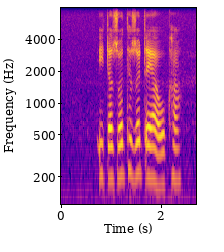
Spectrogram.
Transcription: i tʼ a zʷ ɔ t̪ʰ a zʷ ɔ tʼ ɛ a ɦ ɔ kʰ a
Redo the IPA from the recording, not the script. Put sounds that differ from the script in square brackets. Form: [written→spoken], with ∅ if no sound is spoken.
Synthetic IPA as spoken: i tʼ a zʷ ɔ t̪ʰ [a→ɛ] zʷ ɔ tʼ ɛ a ɦ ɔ kʰ a

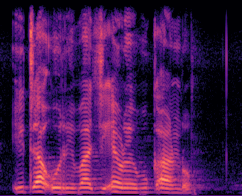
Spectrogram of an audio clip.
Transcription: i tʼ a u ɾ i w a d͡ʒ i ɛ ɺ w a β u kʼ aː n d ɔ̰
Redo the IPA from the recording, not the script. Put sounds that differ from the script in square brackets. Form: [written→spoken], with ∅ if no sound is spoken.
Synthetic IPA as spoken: i tʼ a u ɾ i [w→β] a d͡ʒ i ɛ ɺ w [a→ɛ] β u kʼ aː n d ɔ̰

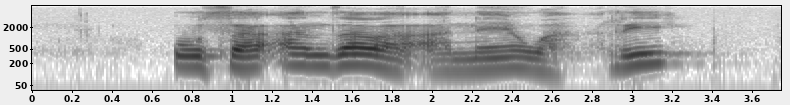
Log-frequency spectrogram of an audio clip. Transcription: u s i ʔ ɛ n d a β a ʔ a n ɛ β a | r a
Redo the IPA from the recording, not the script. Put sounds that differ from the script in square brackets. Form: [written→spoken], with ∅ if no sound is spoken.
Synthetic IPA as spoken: u s [i→a] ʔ [ɛ→a] n [d→d͡z] a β a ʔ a n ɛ [β→w] a | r [a→i]

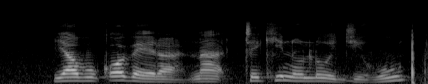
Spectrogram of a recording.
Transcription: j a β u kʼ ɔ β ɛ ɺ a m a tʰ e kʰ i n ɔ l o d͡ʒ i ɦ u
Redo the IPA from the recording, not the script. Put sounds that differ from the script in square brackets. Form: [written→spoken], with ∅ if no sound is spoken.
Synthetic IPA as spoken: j a β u kʼ ɔ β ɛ ɺ a [m→n] a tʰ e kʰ i n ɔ l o d͡ʒ i ɦ u

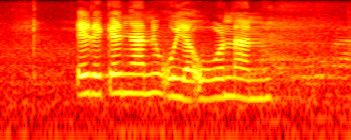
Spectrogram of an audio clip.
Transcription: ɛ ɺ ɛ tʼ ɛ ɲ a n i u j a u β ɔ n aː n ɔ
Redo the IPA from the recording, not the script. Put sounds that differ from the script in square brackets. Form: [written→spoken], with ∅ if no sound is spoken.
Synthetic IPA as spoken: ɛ ɺ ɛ [tʼ→kʼ] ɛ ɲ a n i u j a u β ɔ n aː n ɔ

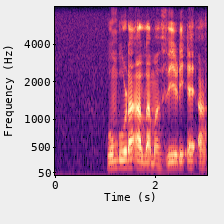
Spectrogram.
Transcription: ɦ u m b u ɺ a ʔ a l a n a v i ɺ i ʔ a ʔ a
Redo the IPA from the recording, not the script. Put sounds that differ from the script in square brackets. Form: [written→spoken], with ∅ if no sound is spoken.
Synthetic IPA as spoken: ɦ u m b u ɺ a ʔ a l a [n→m] a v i ɺ i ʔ [a→ɛ] ʔ a

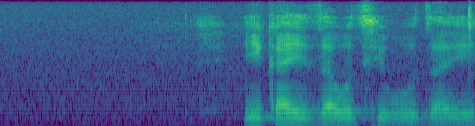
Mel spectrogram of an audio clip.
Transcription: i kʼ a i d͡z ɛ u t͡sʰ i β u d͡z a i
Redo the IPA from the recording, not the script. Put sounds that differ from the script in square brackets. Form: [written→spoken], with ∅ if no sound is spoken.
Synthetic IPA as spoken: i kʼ a i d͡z [ɛ→a] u t͡sʰ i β u d͡z a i

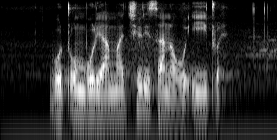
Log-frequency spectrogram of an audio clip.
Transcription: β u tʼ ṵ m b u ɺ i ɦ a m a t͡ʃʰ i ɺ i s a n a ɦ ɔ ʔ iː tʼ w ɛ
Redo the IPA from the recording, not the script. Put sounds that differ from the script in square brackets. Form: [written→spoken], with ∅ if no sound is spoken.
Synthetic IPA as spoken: β u tʼ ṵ m b u ɺ i ɦ a m a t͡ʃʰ i ɺ i s a n a ɦ [ɔ→u] ʔ iː tʼ w ɛ

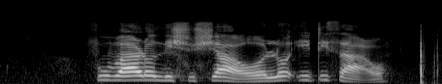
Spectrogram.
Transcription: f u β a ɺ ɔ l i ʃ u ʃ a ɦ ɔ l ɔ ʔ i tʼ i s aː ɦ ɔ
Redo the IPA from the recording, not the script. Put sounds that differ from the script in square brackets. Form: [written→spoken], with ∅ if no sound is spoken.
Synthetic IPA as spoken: f u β a ɺ ɔ l i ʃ u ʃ a ɦ ɔ l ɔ ʔ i tʼ i s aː ɦ ɔ

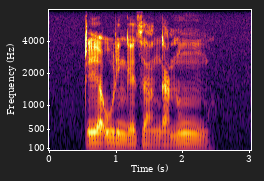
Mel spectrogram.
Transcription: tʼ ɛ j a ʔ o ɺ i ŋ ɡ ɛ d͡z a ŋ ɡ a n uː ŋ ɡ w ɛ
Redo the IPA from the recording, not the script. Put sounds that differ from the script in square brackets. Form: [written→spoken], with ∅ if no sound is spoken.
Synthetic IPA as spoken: tʼ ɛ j a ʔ [o→u] ɺ i ŋ ɡ ɛ d͡z a ŋ ɡ a n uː ŋ ɡ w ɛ

